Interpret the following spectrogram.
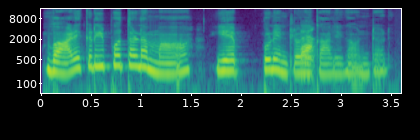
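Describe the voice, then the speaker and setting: A woman's voice: fairly high pitch, lively intonation, a little fast. A woman acting in a scripted comedy sketch, chatty and teasing. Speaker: sketch actor.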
